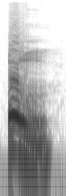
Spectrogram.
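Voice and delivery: On said low as a French nasal vowel, no n sound. Shown as a demonstration. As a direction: model the nasal on. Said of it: "se lee on".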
